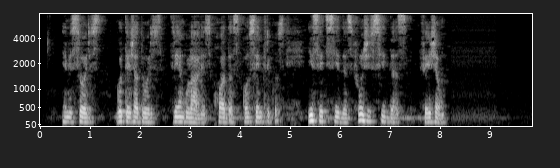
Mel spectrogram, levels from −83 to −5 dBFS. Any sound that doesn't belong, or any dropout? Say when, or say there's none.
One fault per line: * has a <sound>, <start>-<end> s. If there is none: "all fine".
all fine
